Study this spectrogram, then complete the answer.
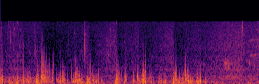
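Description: Water splashes and sloshes in a pool.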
